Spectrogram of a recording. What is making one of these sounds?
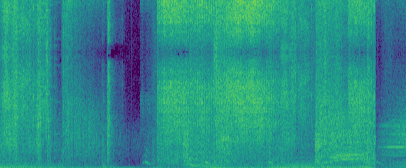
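A rocket explodes with a heavy boom.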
